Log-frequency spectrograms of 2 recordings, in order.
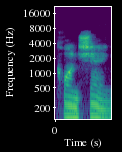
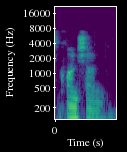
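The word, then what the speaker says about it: Quansheng: It's not Quan Shang, it's Quan Shun.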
